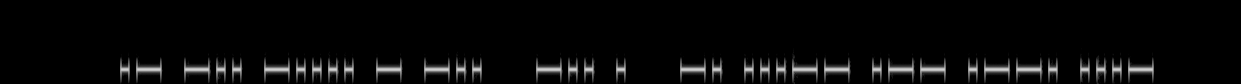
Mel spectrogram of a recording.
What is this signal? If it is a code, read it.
Morse code, heard as a keyed tone, about 15 wpm, 700 Hz. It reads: AD6TD DE N3WPV
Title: USA Callsign DE Callsign - 5 Characters - 15wpm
